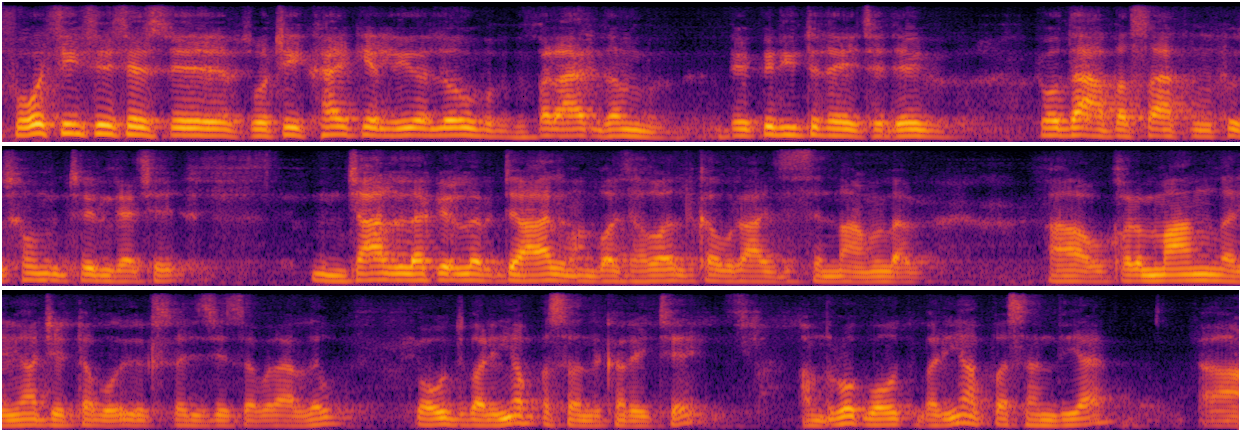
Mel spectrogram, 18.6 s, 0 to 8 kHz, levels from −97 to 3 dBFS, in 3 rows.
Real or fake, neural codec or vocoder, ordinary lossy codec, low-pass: fake; codec, 16 kHz in and 24 kHz out, 0.6 kbps, FocalCodec, streaming, 4096 codes; none; 7.2 kHz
